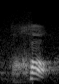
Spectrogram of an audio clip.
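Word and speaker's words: خ: Ya mudah insyaallah pengucapan kha seperti itu. Dan ingat tidak boleh berlebihan ya ketika mengucapkan kha. Jangan jangan. Pokoknya selama sudah terdengar nya sedikit aja cukup.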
